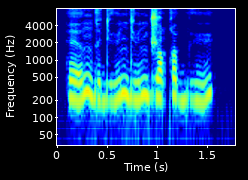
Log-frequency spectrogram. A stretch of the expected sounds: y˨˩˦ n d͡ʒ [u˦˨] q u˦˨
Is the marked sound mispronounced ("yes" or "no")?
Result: yes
